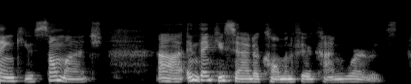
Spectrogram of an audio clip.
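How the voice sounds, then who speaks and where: A woman speaks with a slight Southern US accent and lively intonation. The background is quiet. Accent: slight Southern twang. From Louisiana. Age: 40s. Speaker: researcher. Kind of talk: storytelling. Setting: video call from home.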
